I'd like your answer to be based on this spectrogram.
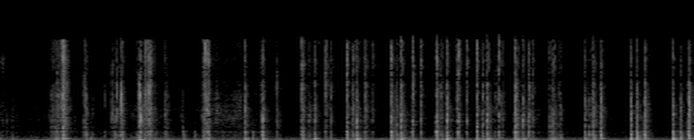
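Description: Fingertips tap rapidly on the lid and body of a plastic Lysol disinfecting wipes canister as it is tilted in the hands. The result is a quick, uneven run of short, dry, clicky taps with bright tops that die away almost instantly, over a faint low hum.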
